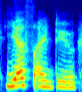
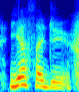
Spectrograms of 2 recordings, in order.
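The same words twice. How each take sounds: The two takes are said the same way.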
